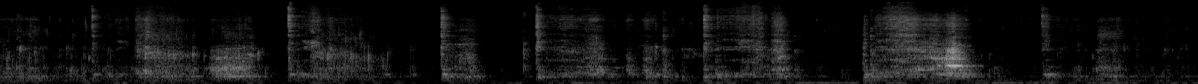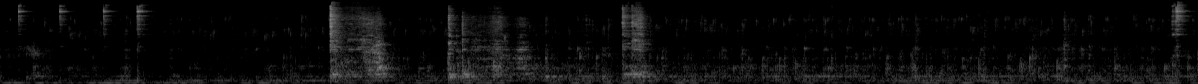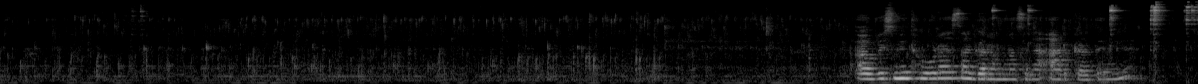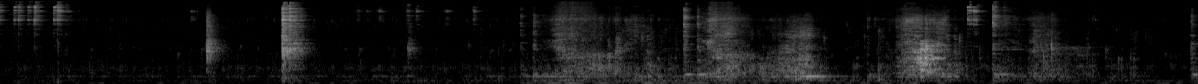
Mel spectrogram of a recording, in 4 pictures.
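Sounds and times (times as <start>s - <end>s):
pot cooking: 0.0s - 35.4s, 36.7s - 47.9s
metal spatula scraping a pot: 0.1s - 11.5s, 15.3s - 18.7s, 41.1s - 46.9s.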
